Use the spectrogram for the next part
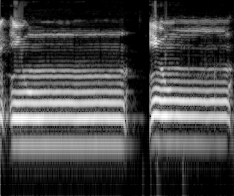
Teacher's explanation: کیونکہ نون ساکن کے بعد واو آ گیا، ادغام ناقص ہوگا غننے کے ساتھ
